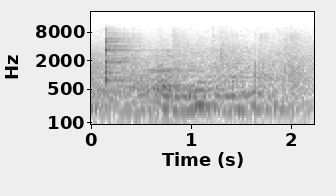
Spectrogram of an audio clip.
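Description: Faint, indistinct voices murmuring in a hall, with one short sharp clink just after the start.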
